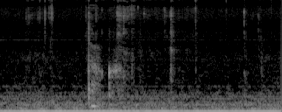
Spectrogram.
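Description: Faint handling of photocards in a ring binder's plastic sleeves: light rustles and small clicks over a steady low hum, with a brief soft breathy murmur about a second and a half in.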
